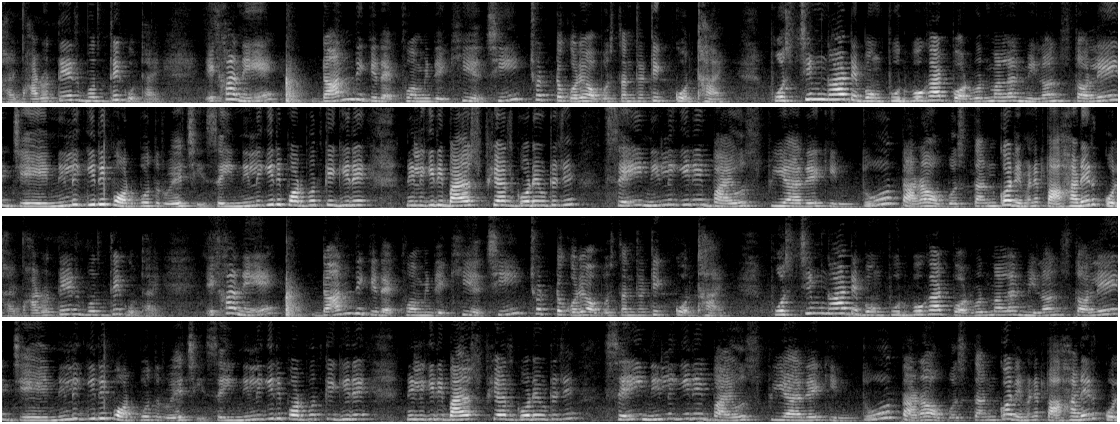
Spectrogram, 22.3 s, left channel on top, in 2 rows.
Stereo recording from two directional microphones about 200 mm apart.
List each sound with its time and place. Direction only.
0.0 s a woman's voice: 50° left (ahead or behind)
2.2 s a woman's voice: 45° left (ahead or behind)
